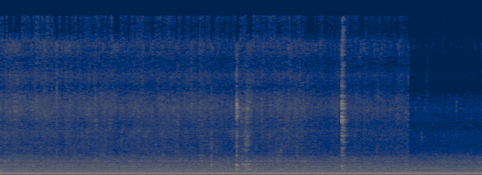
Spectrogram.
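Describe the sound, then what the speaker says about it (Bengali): Peas charchari with onion paste being stirred in a pan, a steady low sizzle with a couple of faint scraping taps from the spoon, close and even throughout. "একটু নেড়ে নিচ্ছি একটু নেড়ে নেব"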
